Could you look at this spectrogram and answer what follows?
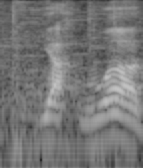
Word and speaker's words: Yahuwah: when they see yote they would pronounce it as yahuwah that is what the pronunciation is therefore that is what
